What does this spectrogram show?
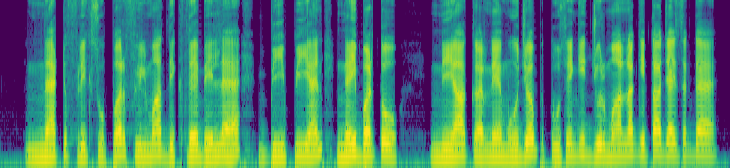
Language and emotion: Dogri, fearful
